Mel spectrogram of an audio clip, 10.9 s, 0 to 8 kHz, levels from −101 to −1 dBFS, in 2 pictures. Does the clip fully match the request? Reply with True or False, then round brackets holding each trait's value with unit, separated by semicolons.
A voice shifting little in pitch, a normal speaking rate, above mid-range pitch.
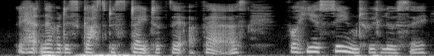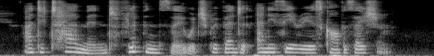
False (2.3 semitones; 120 wpm; 200 Hz)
